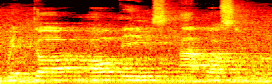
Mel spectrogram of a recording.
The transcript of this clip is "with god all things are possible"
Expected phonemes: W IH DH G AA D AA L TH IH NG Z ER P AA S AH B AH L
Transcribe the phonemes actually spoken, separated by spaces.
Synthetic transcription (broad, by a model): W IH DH G AA D AA L TH IH NG Z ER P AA S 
